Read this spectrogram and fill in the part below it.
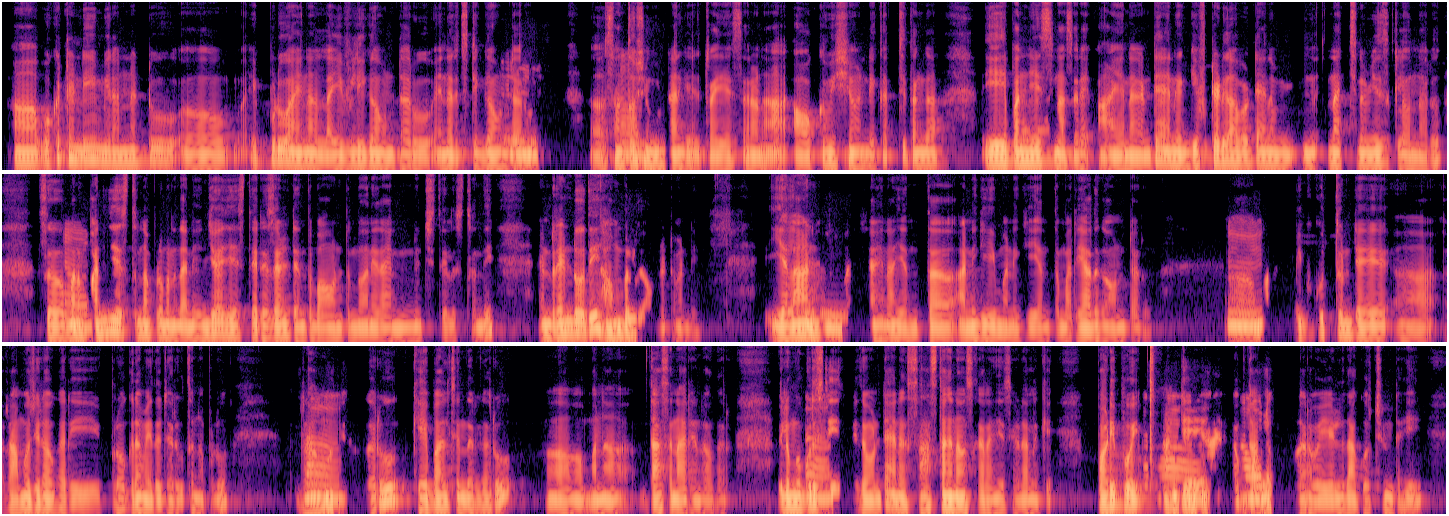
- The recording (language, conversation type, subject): Telugu, podcast, మీకు ఇష్టమైన గాయకుడు లేదా గాయిక ఎవరు, ఎందుకు?
- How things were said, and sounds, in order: in English: "లైవ్లీగా"; in English: "ఎనర్జిటిక్‌గా"; in English: "ట్రై"; in English: "గిఫ్టెడ్"; in English: "మ్యూజిక్‌లో"; in English: "సో"; other background noise; in English: "ఎంజాయ్"; in English: "రిజల్ట్"; in English: "అండ్"; in English: "హంబుల్‌గా"; in English: "ప్రోగ్రామ్"; in English: "స్టేజ్"; lip smack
